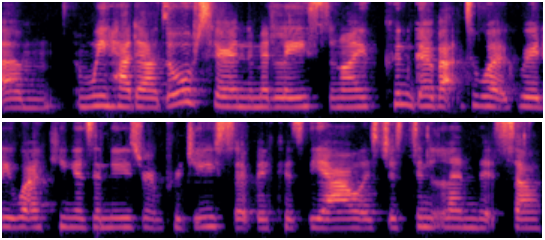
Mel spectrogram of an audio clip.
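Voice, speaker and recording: With an English accent, a woman talks fairly quickly at a medium pitch, her intonation monotone and flat. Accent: very English. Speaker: spaceport public relations officer. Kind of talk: podcast interview. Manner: frequent filler 'um'.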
